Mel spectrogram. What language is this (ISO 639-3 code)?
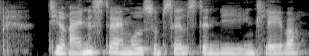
dan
